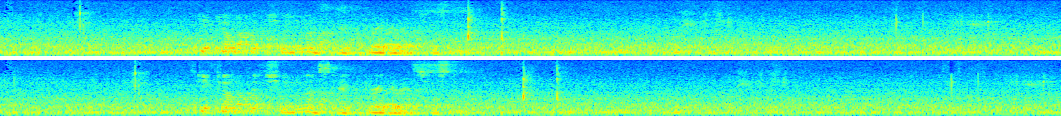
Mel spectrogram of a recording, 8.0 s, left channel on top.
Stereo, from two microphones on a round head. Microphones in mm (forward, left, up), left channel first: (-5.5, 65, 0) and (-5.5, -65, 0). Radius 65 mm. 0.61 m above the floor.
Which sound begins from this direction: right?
A man speaking, at 1.5 s.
